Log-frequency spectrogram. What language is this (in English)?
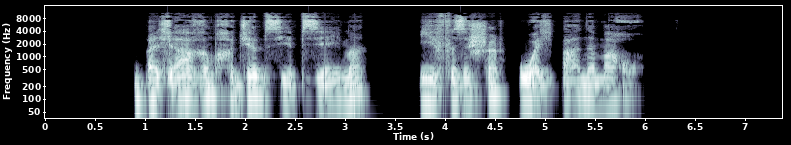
Kabardian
